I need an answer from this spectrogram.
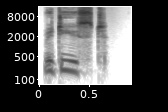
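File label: "reduced", British English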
